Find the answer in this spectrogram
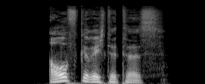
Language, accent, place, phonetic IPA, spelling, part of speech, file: German, Germany, Berlin, [ˈaʊ̯fɡəˌʁɪçtətəs], aufgerichtetes, adjective, De-aufgerichtetes.ogg
- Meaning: strong/mixed nominative/accusative neuter singular of aufgerichtet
